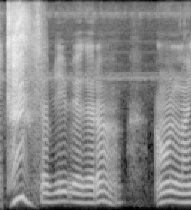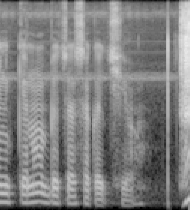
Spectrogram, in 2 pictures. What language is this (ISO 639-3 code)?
mai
